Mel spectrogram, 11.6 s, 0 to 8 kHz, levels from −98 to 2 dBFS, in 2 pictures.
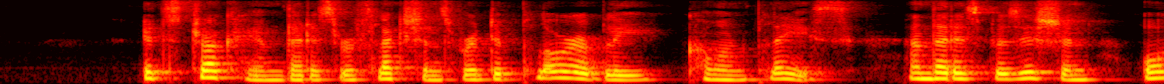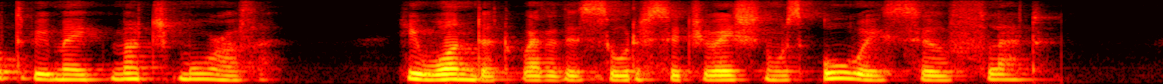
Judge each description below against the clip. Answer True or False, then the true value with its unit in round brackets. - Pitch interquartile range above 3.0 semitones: True (3.8 semitones)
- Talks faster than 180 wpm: False (160 wpm)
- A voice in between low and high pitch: True (175 Hz)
